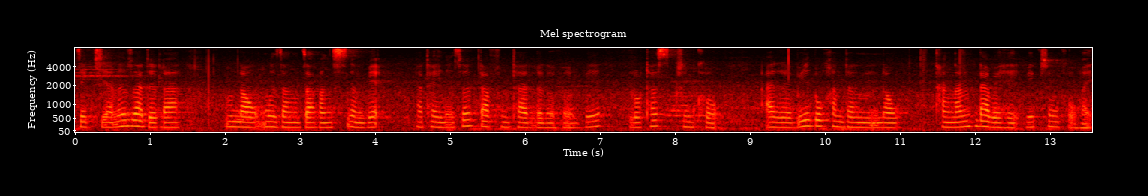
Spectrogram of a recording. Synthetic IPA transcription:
zep̚tijanɯzadɯla | nawmɯzaŋzabaŋsiɡɯnbe | atʰajnɯ̰sɯɾdapʰɯntʰalɯɡɯhɯ̰ɾbe | lɔtʰaskʰɾimkʰɯw | a̰ɾɯbelɔkʰandaɾnaw | tʰaŋnandabeɦɯjbekʰɾimkʰɯ̰wɦa̰j

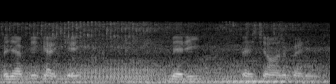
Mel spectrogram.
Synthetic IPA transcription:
pəd͡ʒaːbikəɾke | meːɾi | pɛɦːt͡ʃaːnbəɽ̃iː

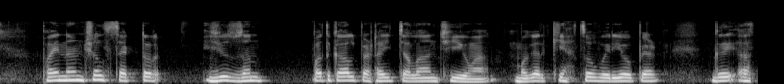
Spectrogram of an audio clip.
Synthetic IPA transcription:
pʰɐjnaːnʃɐlsek̚ʈɐɾ | juzɐn | pɐt̪kaːlpeʈʰait͡ʃɐlaːnt͡ʃʰiʋaːnmɐɡɐɾkẽht͡sɐʋeɾijoːpeʈ | ɡɐjʔɐ

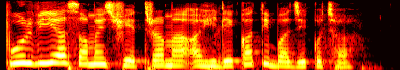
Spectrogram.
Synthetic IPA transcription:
purbijʌsʌmʌjt͡sʰet̪rʌmaʔʌɦilekʌt̪ibʌd͡zekot͡sʰʌ

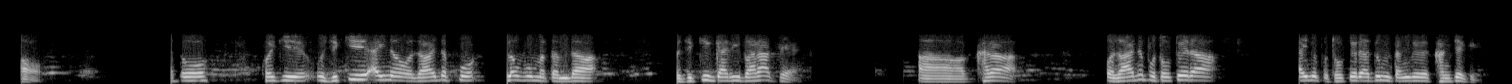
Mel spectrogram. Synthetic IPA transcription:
ha̰ | ɐdɔkʰojɡiuzikːiɐjnɐɔzawajdɐpot̚ | lɐwbɐmɐtɐmdɐ | huzikːiɡaɾibaɾase | kʰaɾɐ | ɔzawajnɐp̬utʰɔk̚tojɾa | jnɐputʰɔk̚tɔjɾaːdumtɐŋdekʰaŋzɐɡe

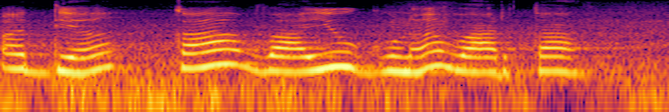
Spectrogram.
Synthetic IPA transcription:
əd̪jɐkaʋajuɡuɳəʋaːɾt̪a

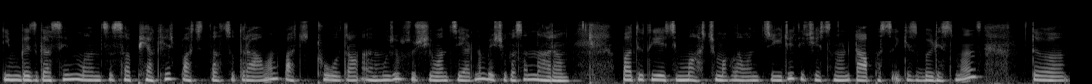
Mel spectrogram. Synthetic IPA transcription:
imɡɐzɡɐt͡sʰind̪mɐnt͡sɨsɐpʰjakʰit͡spɐt͡ʃʰi̥t̪ɐt̪ʰt͡sut̪ɾaːʋɐnpɐt͡ʃʰi̥ʈʰuːlt̪ɾaːnʔɐ̰mud͡ʒubsut͡ʃʰiʋɐnt͡siɐʈnɨbet͡ʃʰiɡɐsɐnːɐɾɐmpɐt̪jut̪ʰɨjet͡sʰimɐt͡ʃʰimɐklaʋɐnt͡siːʈit̪it͡ʃʰet͡sʰnɐnʈaːpɐsḭkisbəɽismɐnzt̪ɨ

